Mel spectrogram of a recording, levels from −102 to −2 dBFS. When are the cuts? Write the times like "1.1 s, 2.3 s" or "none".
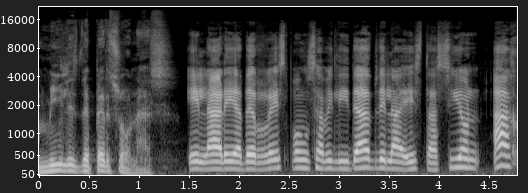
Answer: none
